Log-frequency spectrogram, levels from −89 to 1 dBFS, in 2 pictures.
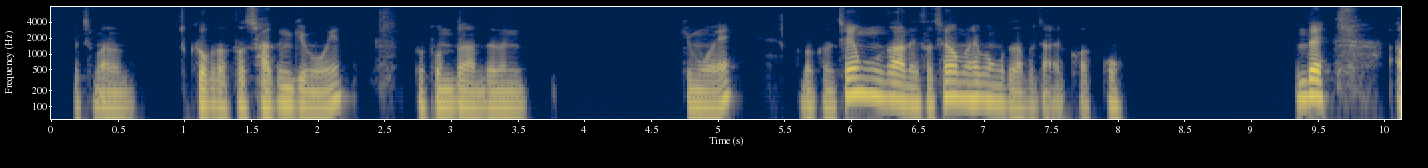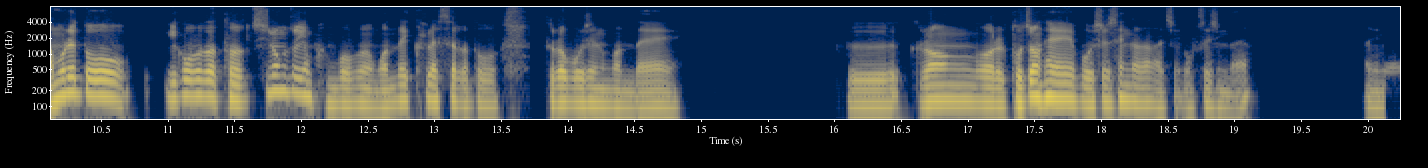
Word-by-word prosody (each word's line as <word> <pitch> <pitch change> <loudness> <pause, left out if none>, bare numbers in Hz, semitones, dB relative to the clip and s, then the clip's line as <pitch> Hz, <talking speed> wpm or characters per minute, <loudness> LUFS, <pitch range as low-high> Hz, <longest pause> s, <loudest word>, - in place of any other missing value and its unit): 그렇지만은 95 0 -6 0.4
그거보다 105 -3 0
더 100 - -1
작은 100 +3 -1
규모인 105 +4 -2 0.5
또 - - -6
돈도 105 +1 -2
안 95 0 -3
드는 95 0 -4 1.1
규모의 105 +7 -2 0.5
어떤 100 -3 -7
그런 100 -2 -8
체험관에서 145 - +4
체험을 145 +3 +3
해보는 130 -3 -1
것도 115 - -5
나쁘지 105 +3 -8
않을 110 +1 -10
것 105 - -12
같고 105 -1 -9 1.3
근데 155 +2 +8 0.5
아무래도 160 -4 +5 0.2
이거보다 155 +1 +3
더 135 -3 +3
실용적인 185 -1 0
방법은 115 -3 -3
원데이 115 +5 -1
클래스라도 110 -5 -3 0.4
들어보시는 115 -2 +1
건데 95 -1 -4 1.2
그 105 0 -2
그런 130 +1 +1
거를 120 -2 +2
도전해보실 130 -3 +4
생각은 115 -2 -2
아직 95 -1 -10
없으신가요? 95 -3 -9 0.9
아니면 95 -1 -9
115 Hz, 310 characters per minute, -24 LUFS, 100-140 Hz, 1.3 s, 근데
